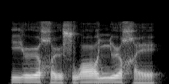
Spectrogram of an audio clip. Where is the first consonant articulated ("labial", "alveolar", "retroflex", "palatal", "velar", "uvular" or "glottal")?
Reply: palatal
